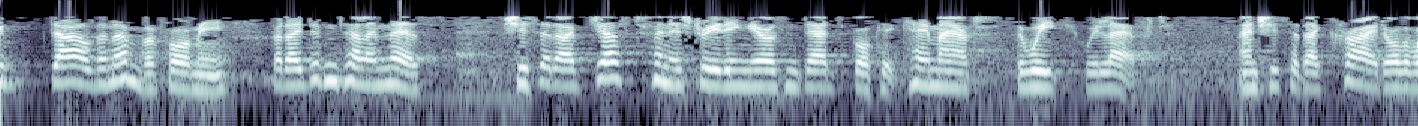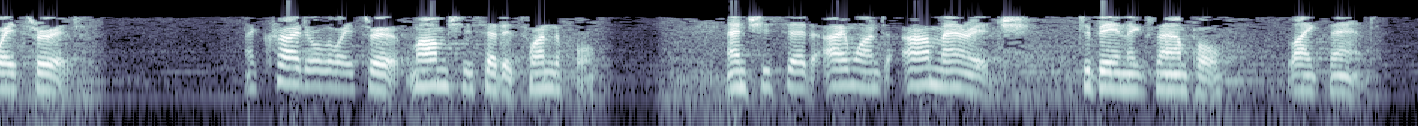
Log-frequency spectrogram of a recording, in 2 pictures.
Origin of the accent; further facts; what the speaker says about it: England, United Kingdom; I'm an English lady and the Englishman's home is his castle in a way that doesn't pertain anywhere else in the world.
